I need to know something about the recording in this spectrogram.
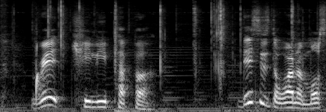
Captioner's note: graphic pops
